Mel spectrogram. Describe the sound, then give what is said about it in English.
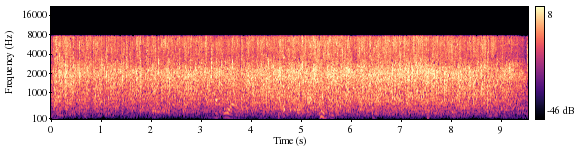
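Sustained audience applause welcoming guest Oz Guinness, a dense steady wash of many hands clapping at an even loudness for nearly ten seconds before tapering slightly at the end. “Without further ado, please give a warm Socrates round of applause to my friend and guest, Oz Guinness.”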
